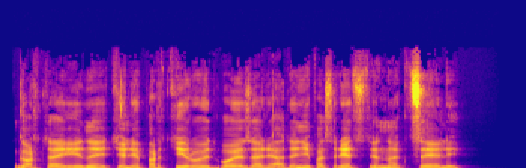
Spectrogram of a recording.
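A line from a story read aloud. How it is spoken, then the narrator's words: Indifferent tone. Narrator (Russian): мастер сообщил равнодушным тоном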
